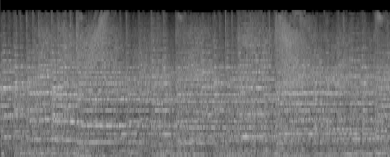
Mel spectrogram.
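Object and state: Nothing is struck.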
